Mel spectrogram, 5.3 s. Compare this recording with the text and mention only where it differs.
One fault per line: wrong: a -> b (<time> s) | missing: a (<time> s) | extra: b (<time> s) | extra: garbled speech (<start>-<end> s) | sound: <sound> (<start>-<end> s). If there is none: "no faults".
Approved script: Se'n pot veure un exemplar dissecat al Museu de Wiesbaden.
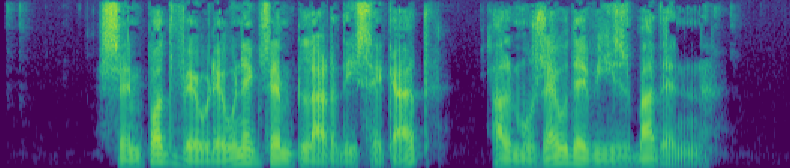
no faults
